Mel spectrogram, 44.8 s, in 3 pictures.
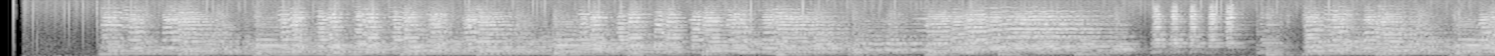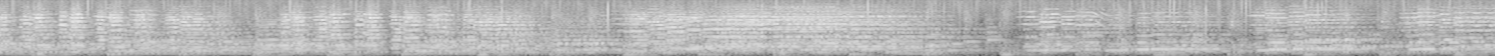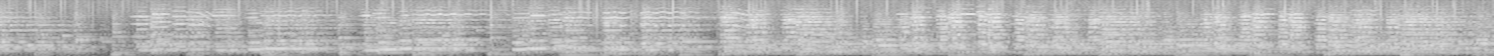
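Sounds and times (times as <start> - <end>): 
rain on the roof: 0.1 - 44.8
orchestra: 0.8 - 44.8.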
